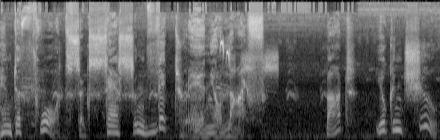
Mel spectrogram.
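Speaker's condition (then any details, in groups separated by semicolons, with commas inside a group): No condition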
